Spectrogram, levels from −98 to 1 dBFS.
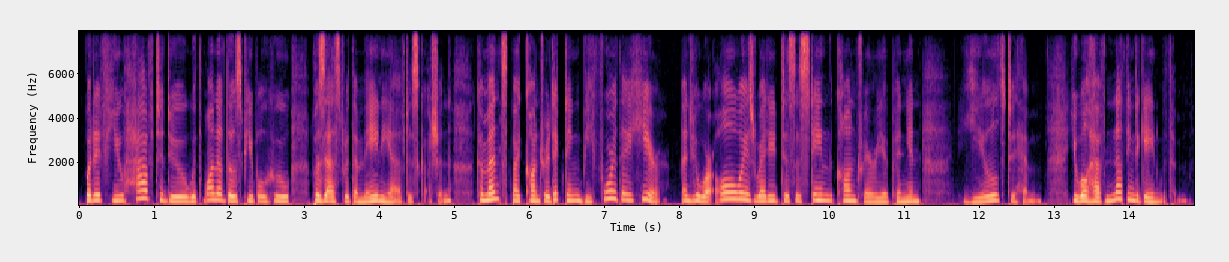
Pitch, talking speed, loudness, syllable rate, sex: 230 Hz, 180 wpm, -19 LUFS, 5.3 syllables/s, female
